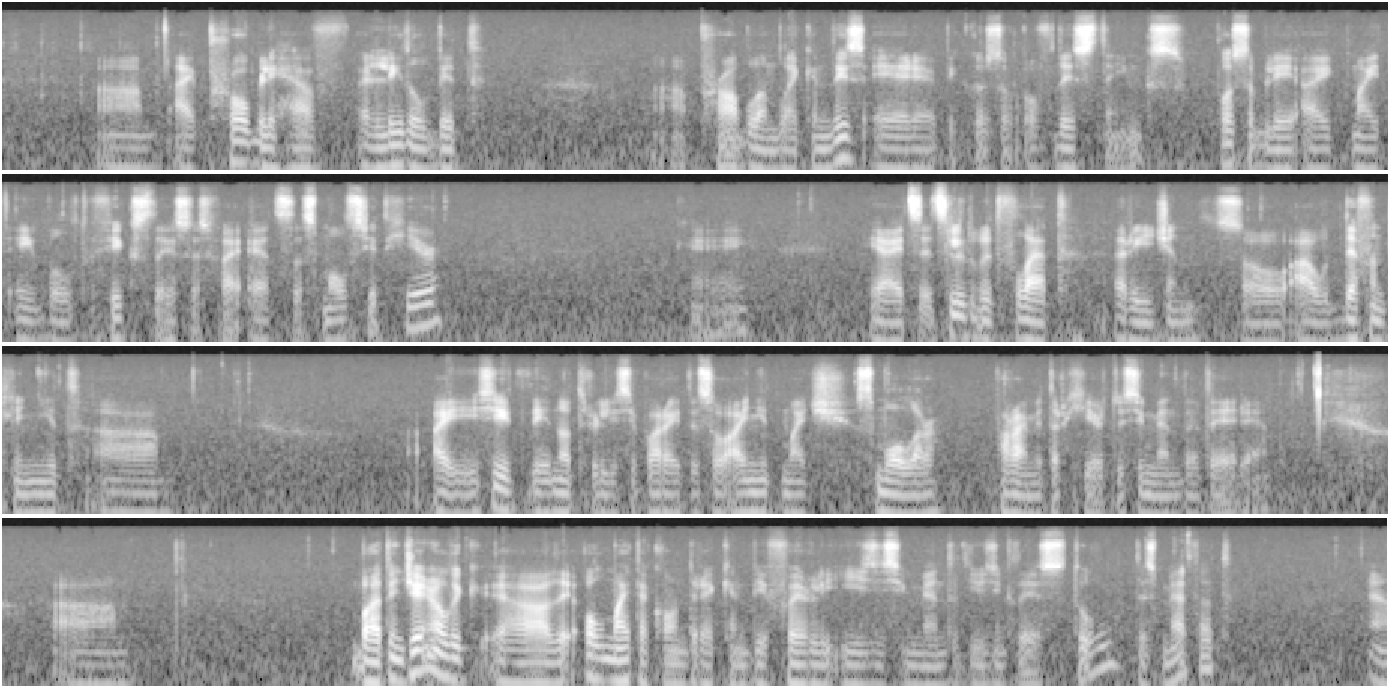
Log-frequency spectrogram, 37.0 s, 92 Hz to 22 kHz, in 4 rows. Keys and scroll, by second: 6.4 w, 8.8 shift+c, 10.9 a, 12.0 a, 19.0 c, 20.0 c, 26.2-27.2 typing.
